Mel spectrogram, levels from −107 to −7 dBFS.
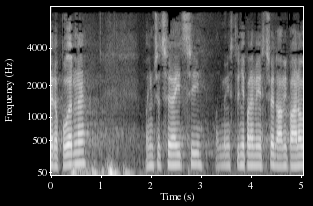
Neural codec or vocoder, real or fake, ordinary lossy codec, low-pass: codec, 24 kHz, 3.1 kbps, DualCodec; fake; MP3, 32 kbps; 7.2 kHz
